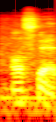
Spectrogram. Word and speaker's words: Alstead: Is that how you pronounce it? That's right. Alstead. Alstead.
